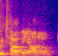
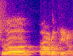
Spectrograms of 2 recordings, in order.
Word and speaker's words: Ottavino: they're going right to Ottaviano, who they trust. Maybe that's Ottavino, that's how you pronounce his name.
